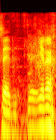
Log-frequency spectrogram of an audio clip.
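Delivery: ordinary talk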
